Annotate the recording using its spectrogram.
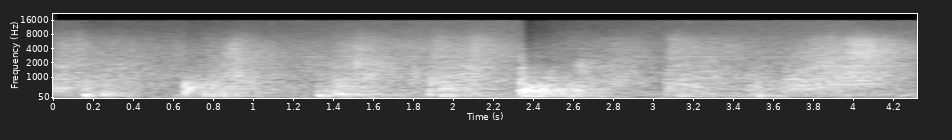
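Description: Footsteps on a hard floor, a step about every half to two-thirds of a second, with dull thuds.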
